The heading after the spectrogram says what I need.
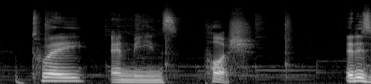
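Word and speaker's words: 推: pushing them off an edge this character is pronounced tui and means push it is used in this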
